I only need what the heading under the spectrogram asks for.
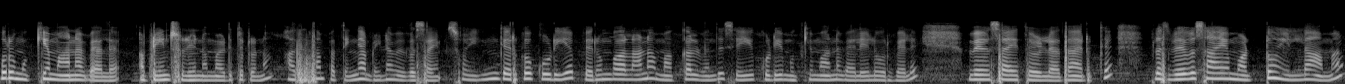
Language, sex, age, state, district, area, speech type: Tamil, female, 30-45, Tamil Nadu, Viluppuram, rural, spontaneous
